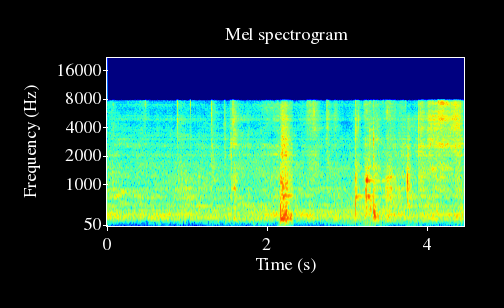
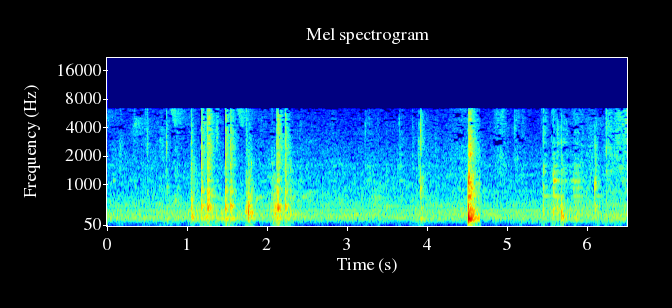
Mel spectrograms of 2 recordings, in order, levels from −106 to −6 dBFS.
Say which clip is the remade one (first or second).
first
